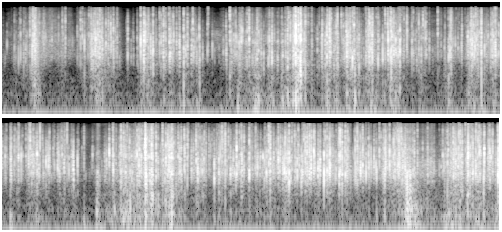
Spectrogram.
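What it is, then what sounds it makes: Crinkled paper bag. An empty, folded brown kraft paper bakery bag is opened, bent and crinkled between the fingers. The result is a dense, bright crackle of sharp crunchy rustles that continues steadily, with only a few brief dips in loudness.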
